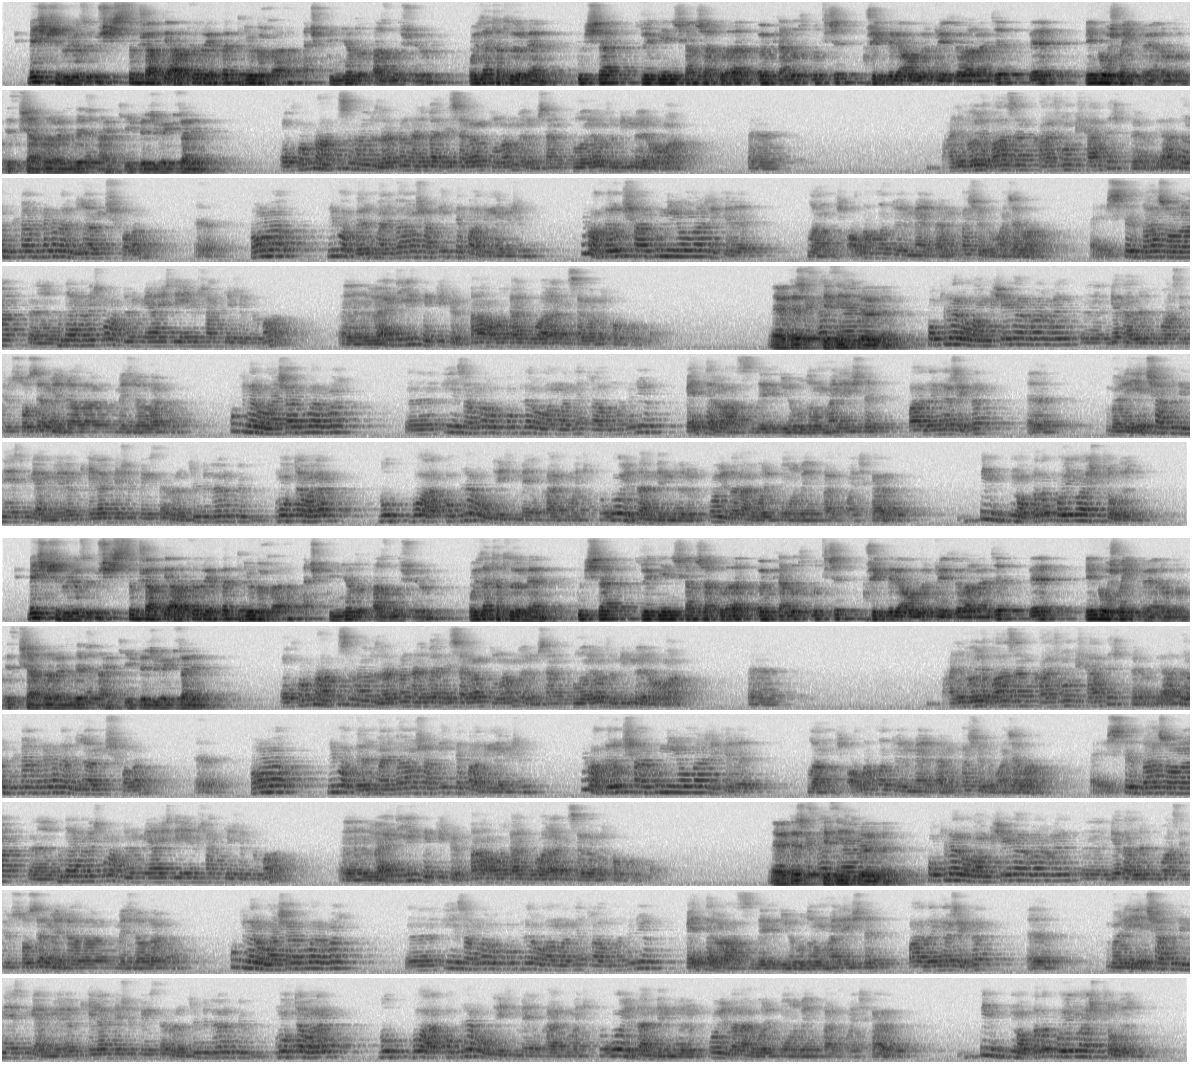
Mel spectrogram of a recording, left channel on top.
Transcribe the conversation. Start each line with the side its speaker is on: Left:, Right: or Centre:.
Right: Beş kişi duyuyorsa 3 kişisi bu şarkıyı aratıyordur ya da biliyordur zaten. Açıp dinliyordur tarzında düşünüyorum. O yüzden katılıyorum yani. Bu kişiler sürekli yeni çıkan şarkılara ön planda tutmak için bu şekilde bir algoritma izliyorlar bence. Ve benim de hoşuma gitmiyor yani bu durum. Eski şarkılar bence de
Left: Ya,
Right: gayet keyif verici ve güzel yani.
Left: o konuda haklısın abi. Zaten hani ben Instagram kullanmıyorum. Sen kullanıyor musun bilmiyorum ama Ee, hani böyle bazen karşıma bir şarkı çıkıyor. Ya diyorum bu şarkı ne kadar güzelmiş falan. Ee, sonra bir bakıyorum hani ben o şarkıyı ilk defa dinlemişim. Bir bakıyorum şarkı milyonlarca kere kullanmış. Allah Allah diyorum yani ben mi kaçırdım acaba? Ee, işte daha sonra e, kız arkadaşıma atıyorum ya işte yeni bir şarkı keşfettim falan. Ee, verdiği ilk tepki şu. Ha o şarkı bu ara Instagram'da çok popüler.
Right: Evet
Left: Gerçekten
Right: evet kesinlikle
Left: yani
Right: öyle.
Left: popüler olan bir şeyler var ve e, genelde bu bahsettiğimiz sosyal mecralar mecralarda popüler olan şarkılar var. E, insanlar o popüler olanların etrafında dönüyor. Beni de rahatsız e, ediyor bu durum. Hani işte bazen gerçekten e, böyle yeni şarkı dinleyesim gelmiyor. Ya Bir şeyler keşfetmek istemiyorum. Çünkü diyorum ki muhtemelen bu bu ara popüler olduğu için benim karşıma çıktı. O yüzden dinliyorum. O yüzden algoritma onu benim karşıma çıkardı. Bir noktada koyunlaşmış oluyorsun.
